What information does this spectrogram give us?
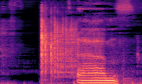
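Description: Dice clatter across a table in a tabletop role-playing game: a sharp initial hit, then quick rattling bounces. A short steady tone sounds briefly partway through.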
